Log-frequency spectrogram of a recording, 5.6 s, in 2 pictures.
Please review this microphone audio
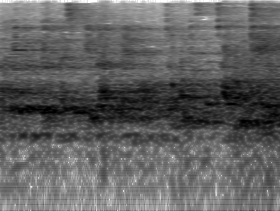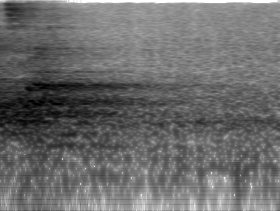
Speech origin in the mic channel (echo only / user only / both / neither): echo only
